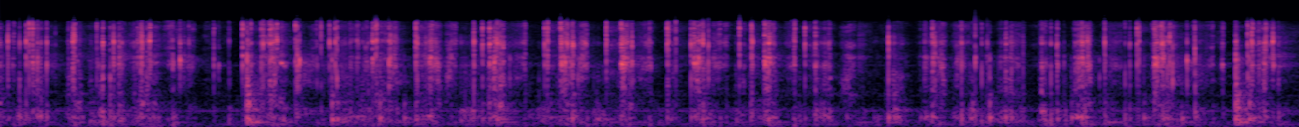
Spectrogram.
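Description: A grey plastic deodorant stick, held on its side on a table, is tapped and scratched on its back and cap end with long nails. The result is a steady run of quick, bright plastic clicks and dry scratching, mostly high-pitched with almost no low end. Each click dies away almost instantly.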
